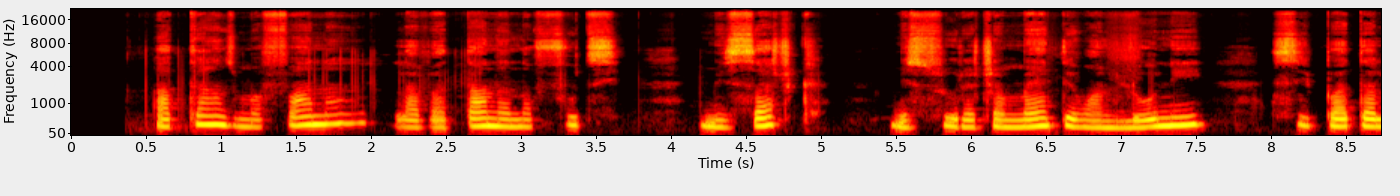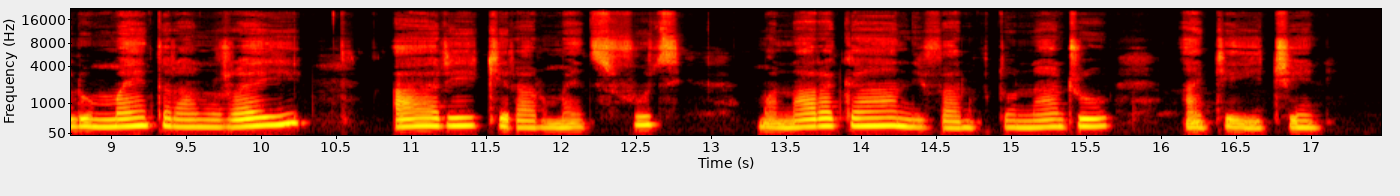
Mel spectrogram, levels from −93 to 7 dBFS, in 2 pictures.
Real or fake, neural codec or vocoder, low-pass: real; none; 19.8 kHz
